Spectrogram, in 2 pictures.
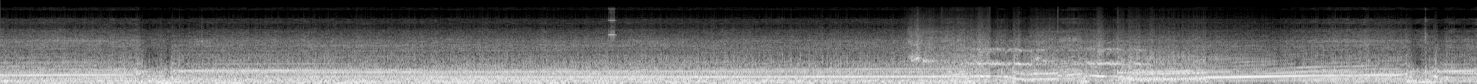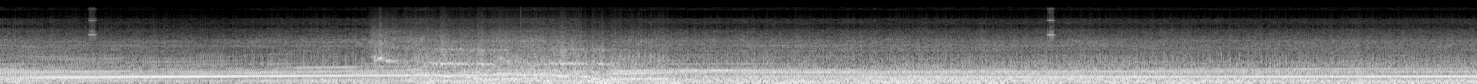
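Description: Race-car engine running at high revs, its pitch creeping slowly upward, with two spells where the pitch swoops down and climbs back up, as when a car brakes and speeds up again.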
